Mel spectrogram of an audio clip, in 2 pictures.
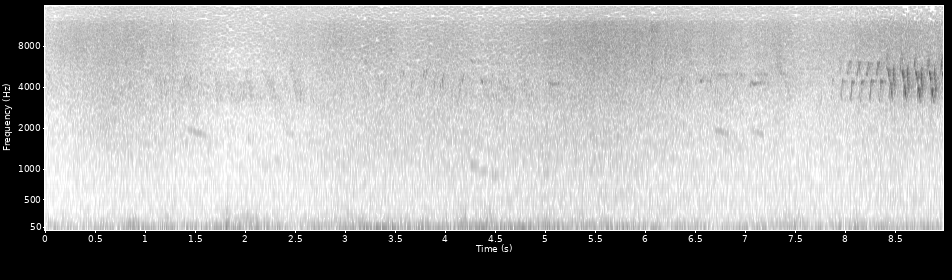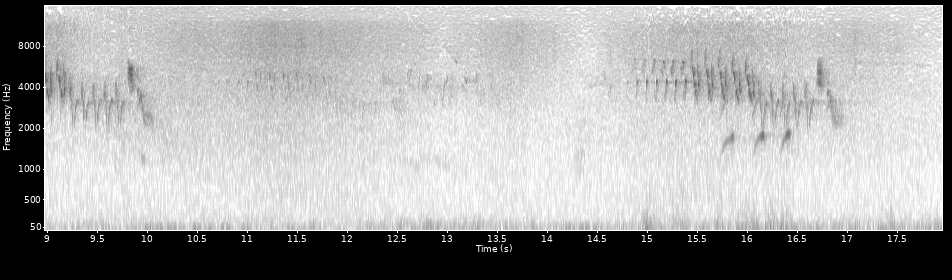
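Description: Outdoor ambience: a steady low rumble of background noise with birdsong. A songbird sings a fast trill twice, about halfway through and again near the end, each phrase dropping in pitch and ending in a quick downward sweep, with fainter chirps between.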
